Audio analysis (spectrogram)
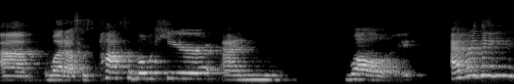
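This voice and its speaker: Through audible room echo, a woman with a high pitch and a bright, sharp tone speaks fairly slowly, her pitch swinging very widely. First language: not English. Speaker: life coaching facilitator. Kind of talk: interview.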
